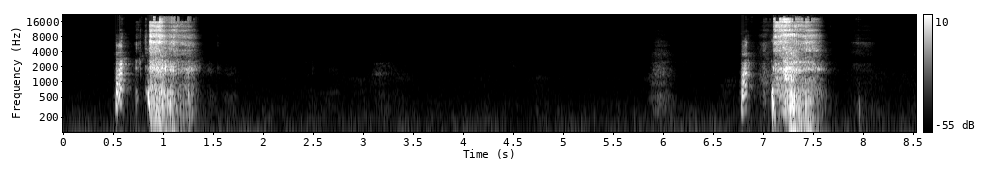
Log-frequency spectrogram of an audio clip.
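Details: Girl sneezing, from a sneezing compilation: two loud sneezes, each preceded by a sharp catching breath in, separated by several seconds of quiet.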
